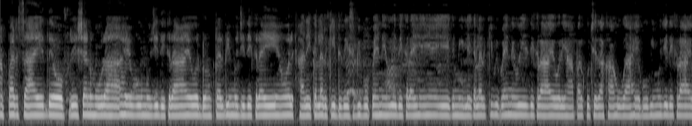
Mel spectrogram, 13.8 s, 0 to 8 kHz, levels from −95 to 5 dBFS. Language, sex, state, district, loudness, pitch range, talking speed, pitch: Hindi, female, Chhattisgarh, Bilaspur, -30 LUFS, 180-185 Hz, 215 wpm, 180 Hz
